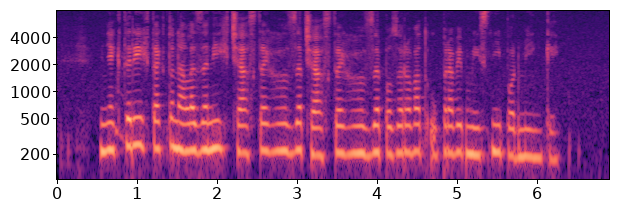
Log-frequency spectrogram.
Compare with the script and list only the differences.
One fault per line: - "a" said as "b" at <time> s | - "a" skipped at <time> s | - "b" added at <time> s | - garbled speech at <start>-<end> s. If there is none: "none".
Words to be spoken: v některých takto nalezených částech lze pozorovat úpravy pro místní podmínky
- "částech lze" added at 3.1 s
- "pro" skipped at 5.1 s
